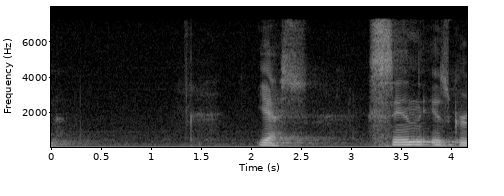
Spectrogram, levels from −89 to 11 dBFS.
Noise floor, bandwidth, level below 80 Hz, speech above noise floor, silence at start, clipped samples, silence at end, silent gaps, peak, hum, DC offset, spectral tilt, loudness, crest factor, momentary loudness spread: -55 dBFS; 7.6 kHz; -52 dBFS; 31 dB; 0 s; under 0.1%; 0 s; none; -10 dBFS; none; 0.9%; -5.5 dB/octave; -26 LUFS; 18 dB; 26 LU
